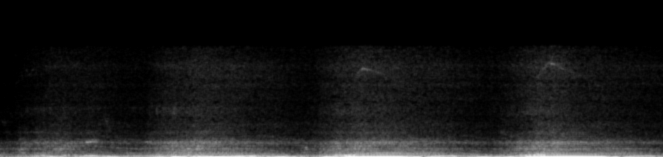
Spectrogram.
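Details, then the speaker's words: Nissan Navara Calibre diesel after an engine cleaner and protector treatment for throttle delay, vibration and low power: revs blip up and settle cleanly with no drone, shudder or hesitation; smooth, free revving. "tsaka yung ano niya tunog niya pulido ba? Pulido kanina parang ugong o paminawa. Oo. Pulido siya na smooth. Parang ganon."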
